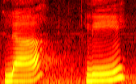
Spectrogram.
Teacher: lebih ringan atau ketika mendengarnya lebih tipis dari huruf L yang dalam bahasa Indonesia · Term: huruf lam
